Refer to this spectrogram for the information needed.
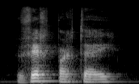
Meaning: a fight, a brawl
- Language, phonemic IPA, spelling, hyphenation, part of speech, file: Dutch, /ˈvɛxt.pɑrˌtɛi̯/, vechtpartij, vecht‧par‧tij, noun, Nl-vechtpartij.ogg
